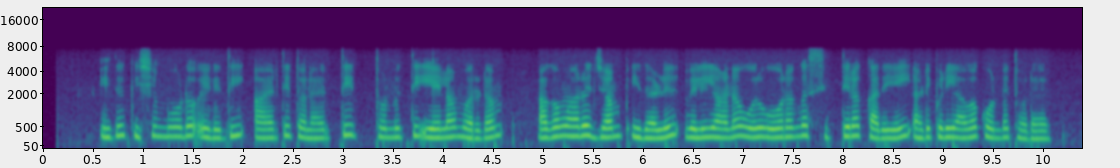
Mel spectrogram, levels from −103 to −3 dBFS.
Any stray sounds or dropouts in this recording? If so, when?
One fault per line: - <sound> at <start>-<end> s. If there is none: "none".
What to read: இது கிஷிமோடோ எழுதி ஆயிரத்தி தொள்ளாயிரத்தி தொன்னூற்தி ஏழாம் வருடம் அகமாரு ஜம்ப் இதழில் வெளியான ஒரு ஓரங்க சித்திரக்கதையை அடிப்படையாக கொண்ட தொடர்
none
